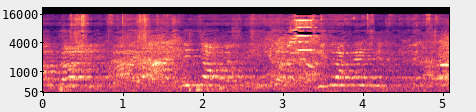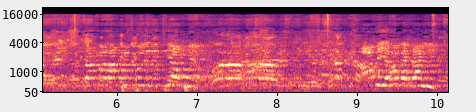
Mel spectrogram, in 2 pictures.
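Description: A crowd of marchers chants loudly in unison outdoors.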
